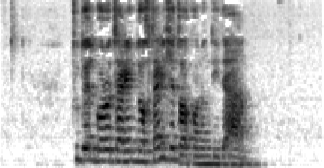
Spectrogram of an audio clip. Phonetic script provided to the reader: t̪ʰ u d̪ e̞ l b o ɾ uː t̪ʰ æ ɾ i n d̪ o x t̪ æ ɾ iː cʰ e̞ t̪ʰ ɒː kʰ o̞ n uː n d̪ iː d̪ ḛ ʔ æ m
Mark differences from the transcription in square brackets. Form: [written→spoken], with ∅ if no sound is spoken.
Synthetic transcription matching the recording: t̪ʰ u d̪ e̞ l b o ɾ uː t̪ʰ æ ɾ i n d̪ o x t̪ æ ɾ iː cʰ e̞ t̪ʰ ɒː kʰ o̞ n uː n d̪ iː d̪ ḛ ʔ æ m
